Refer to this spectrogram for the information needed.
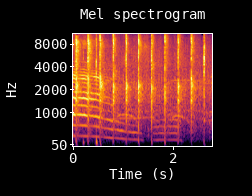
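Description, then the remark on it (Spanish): Hands clap in a steady, brisk rhythm, about a dozen sharp claps in under three seconds, while a voice holds a long, gradually falling cheer through the first half. “Así que aplausos.”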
